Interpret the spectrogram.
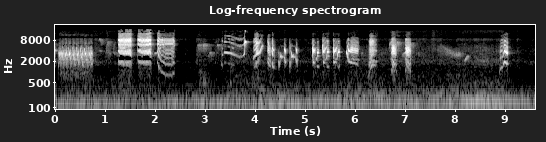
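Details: Actively singing black-winged myna, used to lure other mynas: a buzzy note and two harsh rasping bursts, then scattered sharp whistles and clicks, spaced short chirps and a final high whistle, with quiet gaps between phrases.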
